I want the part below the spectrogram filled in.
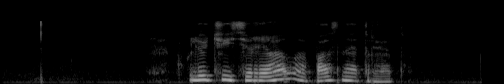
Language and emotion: Russian, neutral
